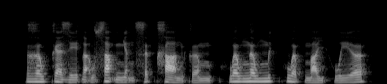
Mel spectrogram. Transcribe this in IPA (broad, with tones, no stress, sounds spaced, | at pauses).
ɣ ə˧ w k ɛ˨˩ z i˨˩ ɗ a̰˧˥ w s a̰˧˨ m ɲ a̰˧˨ n s ə˦˥ t̚ x a˨˩ n k ə˨˩ m | h w ə˧ w n ə˧ w m i˦˥ k̚ h w ə˨˩ p̚ m a˨˩ j h w i˨˦ ə̯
